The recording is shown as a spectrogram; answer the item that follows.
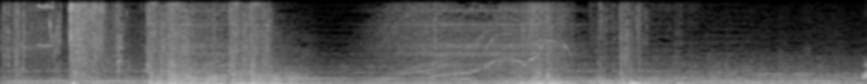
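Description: Rapid bursts of gunfire in Batman: A Telltale Series, loud and close, with a heavy volley, several sharp separate shots and whooshes between them, and no talk.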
